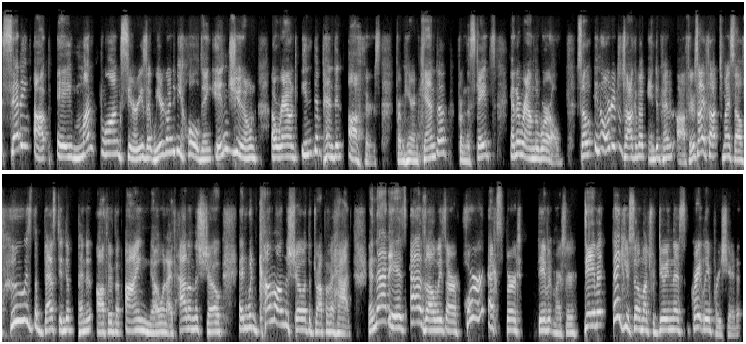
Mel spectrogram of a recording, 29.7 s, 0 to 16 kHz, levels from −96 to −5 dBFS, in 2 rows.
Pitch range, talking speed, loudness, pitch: 165-235 Hz, 180 wpm, -21 LUFS, 195 Hz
